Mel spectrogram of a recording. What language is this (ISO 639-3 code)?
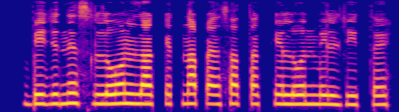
mag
